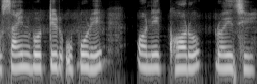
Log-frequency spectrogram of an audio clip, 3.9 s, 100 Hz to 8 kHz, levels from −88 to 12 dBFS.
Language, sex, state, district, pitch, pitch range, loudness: Bengali, female, West Bengal, Cooch Behar, 235 Hz, 230-245 Hz, -16 LUFS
